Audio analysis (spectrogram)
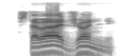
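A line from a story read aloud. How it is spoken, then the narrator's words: Tired. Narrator (Russian): сказал он устало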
